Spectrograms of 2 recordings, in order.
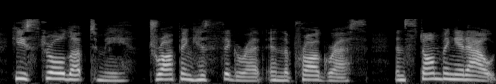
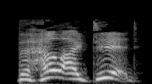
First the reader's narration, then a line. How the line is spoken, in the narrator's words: he yelled back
